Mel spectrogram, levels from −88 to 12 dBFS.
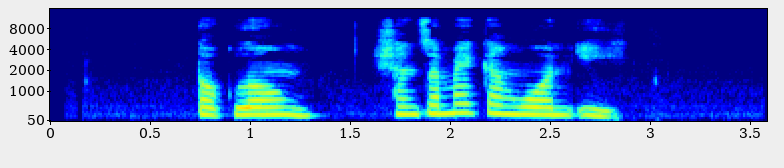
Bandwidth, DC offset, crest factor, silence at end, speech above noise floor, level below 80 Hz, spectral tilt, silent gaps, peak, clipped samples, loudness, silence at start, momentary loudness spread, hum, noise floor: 11.5 kHz; under 0.1%; 18 dB; 0.75 s; 39 dB; -80 dBFS; -5.5 dB/octave; none; -14 dBFS; under 0.1%; -30 LUFS; 0.75 s; 10 LU; none; -67 dBFS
